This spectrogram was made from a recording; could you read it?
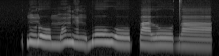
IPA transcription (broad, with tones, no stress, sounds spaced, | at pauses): ɗ ũ˧ ɾ oː˨ m ɔ̃˦ ɡ ɛ̃˨ ŋ b oː˦ w oː˨ p a˨ l oː˨ d aː˨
